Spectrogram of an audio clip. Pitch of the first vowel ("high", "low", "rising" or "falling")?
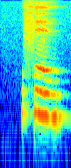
low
